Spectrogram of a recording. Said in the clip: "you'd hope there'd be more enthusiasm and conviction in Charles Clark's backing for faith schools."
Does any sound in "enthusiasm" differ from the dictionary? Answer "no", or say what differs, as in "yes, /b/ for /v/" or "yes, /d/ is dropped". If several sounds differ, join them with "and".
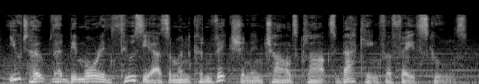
no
